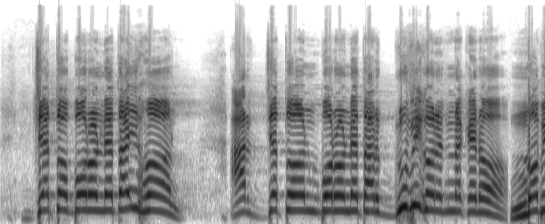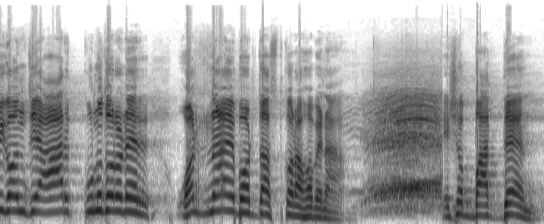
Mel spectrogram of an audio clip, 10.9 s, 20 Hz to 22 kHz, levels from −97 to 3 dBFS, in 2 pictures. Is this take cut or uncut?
cut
